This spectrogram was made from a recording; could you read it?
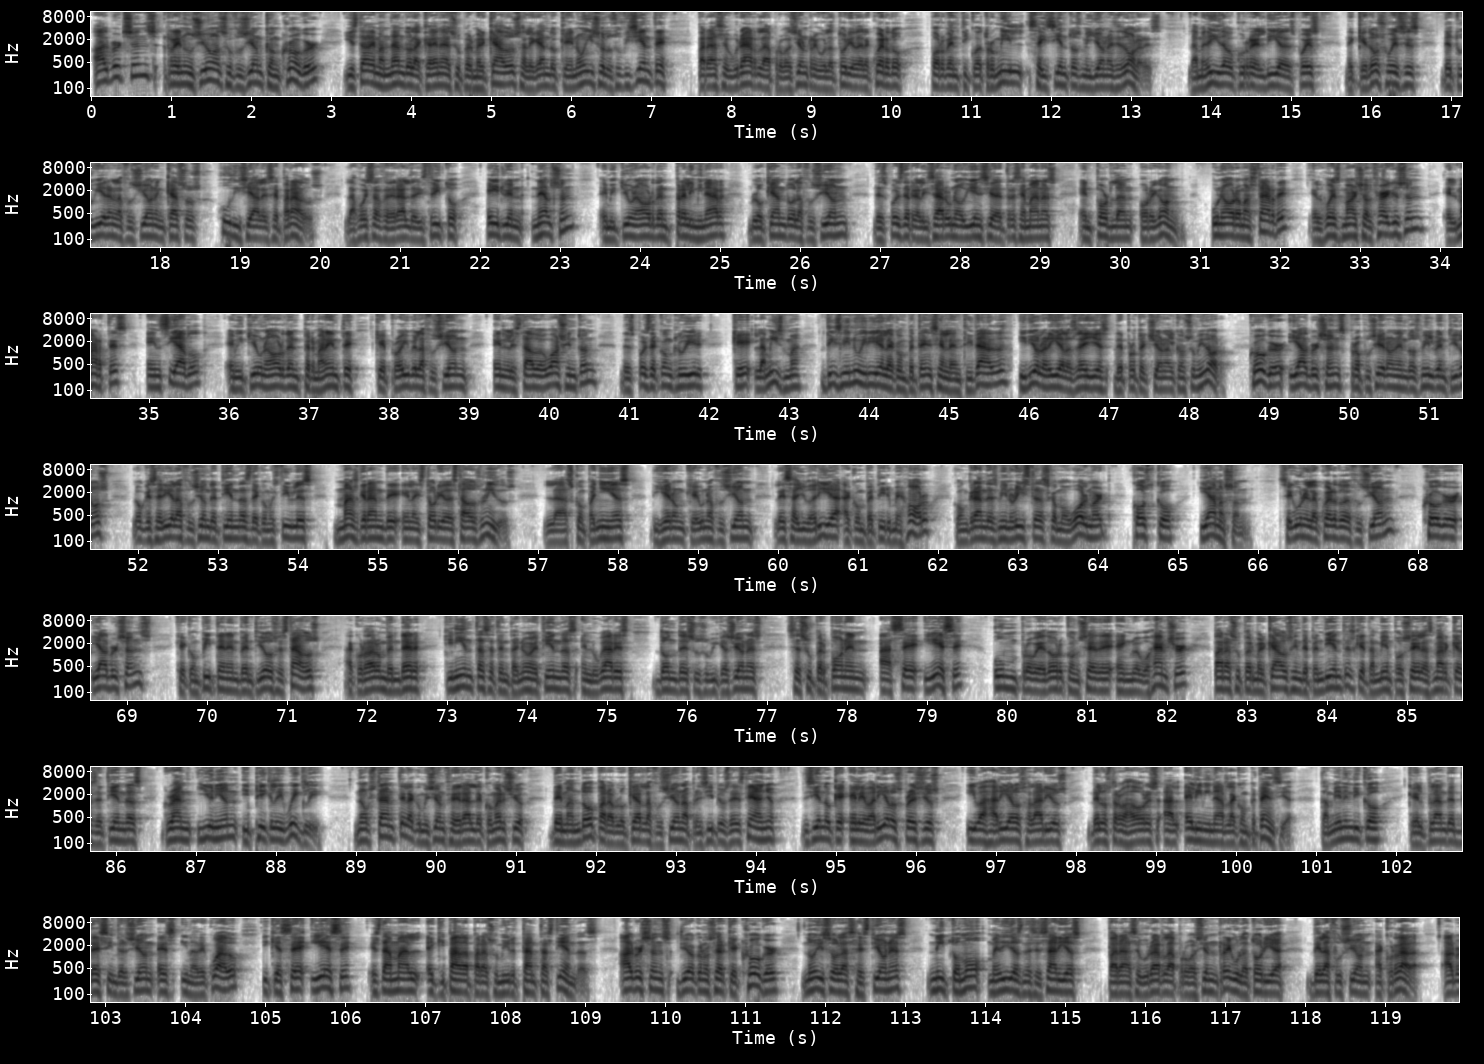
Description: desde la Voz de América, en Washington.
